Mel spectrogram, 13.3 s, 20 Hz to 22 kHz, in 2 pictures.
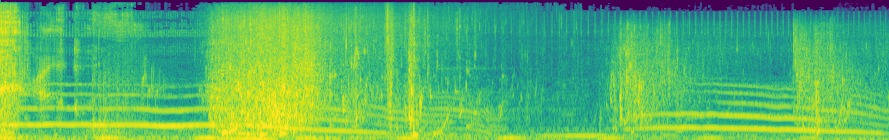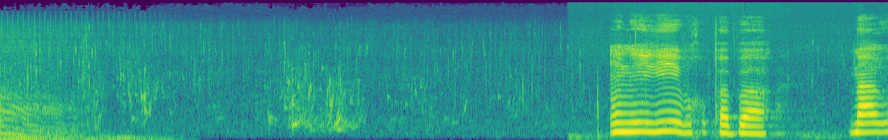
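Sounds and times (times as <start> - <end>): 
whale groaning: 0.0 - 7.8
rushing, splashing water as the whale expels its contents: 0.0 - 11.1
dripping splashes: 1.5 - 11.2
speech: 12.1 - 13.3.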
